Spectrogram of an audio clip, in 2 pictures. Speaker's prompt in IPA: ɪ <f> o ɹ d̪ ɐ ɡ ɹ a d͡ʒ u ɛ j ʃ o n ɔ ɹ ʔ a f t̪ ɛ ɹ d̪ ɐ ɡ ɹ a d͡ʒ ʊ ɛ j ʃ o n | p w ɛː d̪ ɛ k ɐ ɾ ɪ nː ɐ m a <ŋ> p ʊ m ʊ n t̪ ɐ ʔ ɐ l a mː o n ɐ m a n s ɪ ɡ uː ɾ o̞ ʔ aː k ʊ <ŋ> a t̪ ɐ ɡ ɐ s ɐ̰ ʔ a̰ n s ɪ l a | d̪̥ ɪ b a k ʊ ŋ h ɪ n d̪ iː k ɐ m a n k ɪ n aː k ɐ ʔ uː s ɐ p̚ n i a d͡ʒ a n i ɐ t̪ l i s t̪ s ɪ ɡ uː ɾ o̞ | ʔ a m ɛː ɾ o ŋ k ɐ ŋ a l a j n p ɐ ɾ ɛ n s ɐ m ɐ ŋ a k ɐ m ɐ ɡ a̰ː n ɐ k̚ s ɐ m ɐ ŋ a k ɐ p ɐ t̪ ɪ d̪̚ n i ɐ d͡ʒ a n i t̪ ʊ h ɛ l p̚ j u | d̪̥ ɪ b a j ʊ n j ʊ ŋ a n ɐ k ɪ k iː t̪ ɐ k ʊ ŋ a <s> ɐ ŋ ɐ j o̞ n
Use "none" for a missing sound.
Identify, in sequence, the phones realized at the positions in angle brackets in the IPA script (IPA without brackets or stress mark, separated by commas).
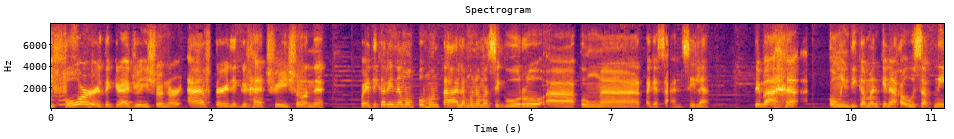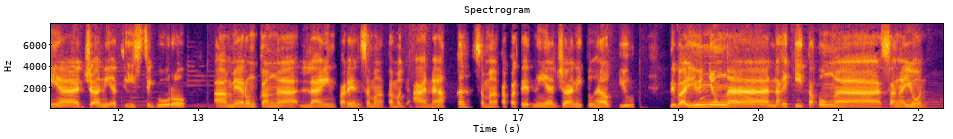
f, n, ŋ, s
